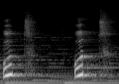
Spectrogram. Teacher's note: Tem que esquecer que tem esse A e aí você vai falar só août, août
